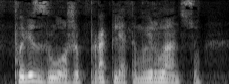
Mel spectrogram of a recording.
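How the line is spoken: Hiss. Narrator (Russian): прошипел он

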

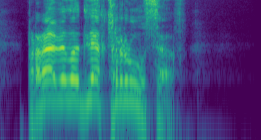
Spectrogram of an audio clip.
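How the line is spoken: Shouted. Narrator (Russian): Мурин крикнул

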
